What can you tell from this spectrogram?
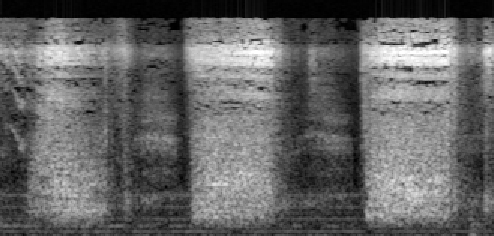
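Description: A woman blowing up a latex party balloon by mouth: three long breaths, each under a second, about a second apart.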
